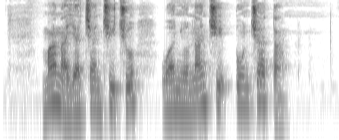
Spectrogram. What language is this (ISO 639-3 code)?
qup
